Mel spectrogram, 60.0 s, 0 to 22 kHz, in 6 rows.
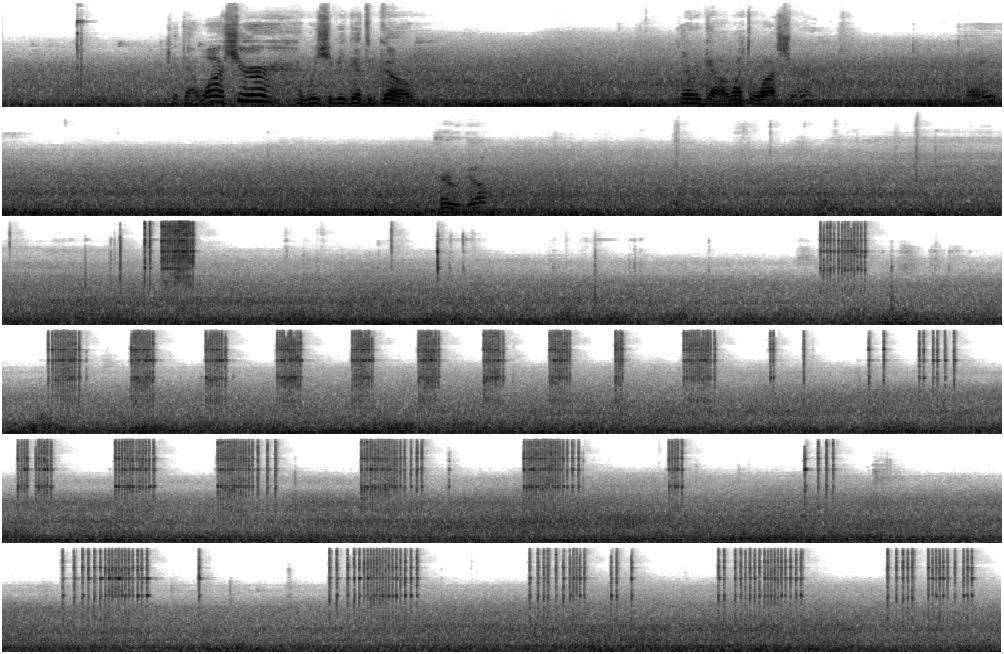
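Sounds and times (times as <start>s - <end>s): ratchet wrench clicking: 21.1s - 22.0s, 23.8s - 24.7s, 28.2s - 29.0s, 30.4s - 43.0s, 43.6s - 45.9s, 46.6s - 47.0s, 48.0s - 48.5s, 50.6s - 52.1s, 53.3s - 54.4s, 55.3s - 56.5s, 57.1s - 58.2s, 58.8s - 59.9s.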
